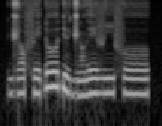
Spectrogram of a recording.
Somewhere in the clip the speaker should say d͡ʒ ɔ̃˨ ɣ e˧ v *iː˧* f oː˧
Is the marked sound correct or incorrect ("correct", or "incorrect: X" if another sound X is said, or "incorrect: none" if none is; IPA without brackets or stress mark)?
correct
